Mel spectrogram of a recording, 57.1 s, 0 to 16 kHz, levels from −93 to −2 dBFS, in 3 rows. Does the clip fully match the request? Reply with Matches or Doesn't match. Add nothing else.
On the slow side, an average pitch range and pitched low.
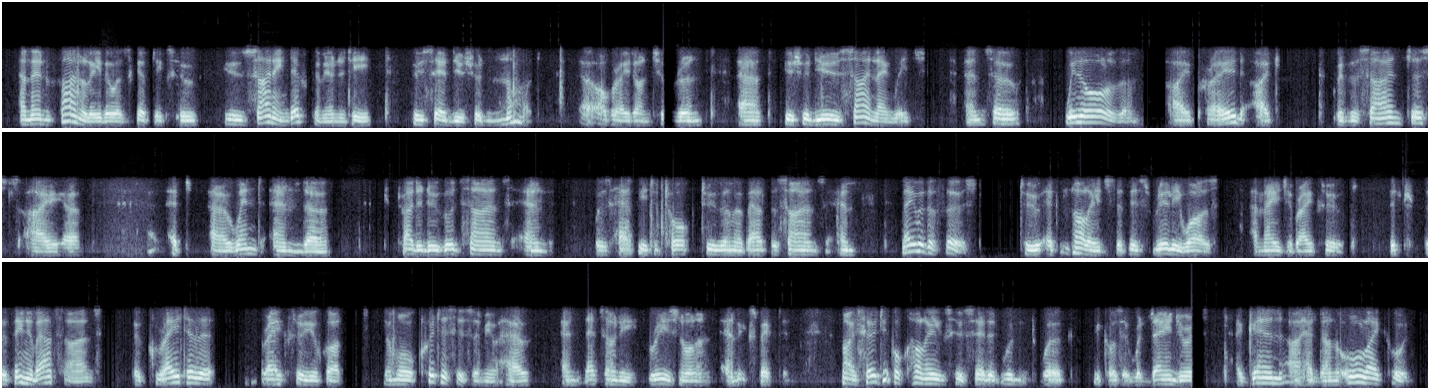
Matches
